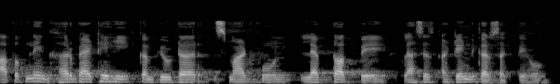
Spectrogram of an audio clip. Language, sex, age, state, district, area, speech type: Hindi, male, 18-30, Uttar Pradesh, Varanasi, rural, spontaneous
